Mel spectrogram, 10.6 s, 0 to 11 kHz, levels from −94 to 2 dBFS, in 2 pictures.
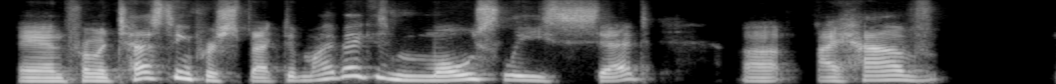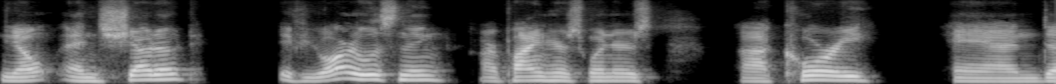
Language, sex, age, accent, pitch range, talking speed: English, male, 20-39, American, 130-160 Hz, 160 wpm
